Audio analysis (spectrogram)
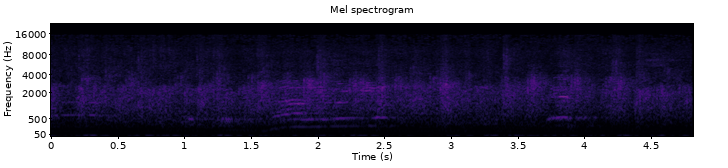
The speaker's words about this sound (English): Can we give the Lord a great hand clap of praise here this morning?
